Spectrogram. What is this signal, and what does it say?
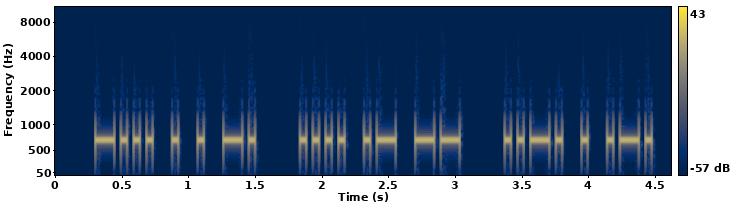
Morse code, heard as a keyed tone, about 25 wpm, 700 Hz. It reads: BEEN HAM FER
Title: Practice QSO - Exchange 3 - More Info - 25wpm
